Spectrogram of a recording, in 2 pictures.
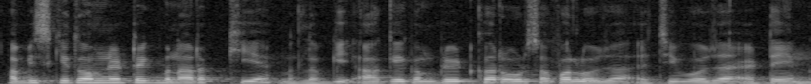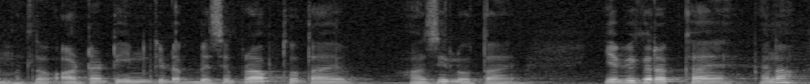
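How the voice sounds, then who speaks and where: Young guy teaching vocab, warm low-key tone, reads english definitions slow. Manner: mixes Hindi with slow, carefully read English definitions. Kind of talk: online lesson with memory tricks.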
